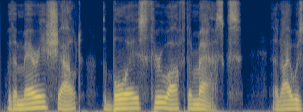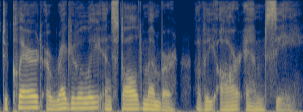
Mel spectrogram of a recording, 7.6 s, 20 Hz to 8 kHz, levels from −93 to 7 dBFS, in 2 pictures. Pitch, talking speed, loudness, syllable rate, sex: 115 Hz, 180 wpm, -17 LUFS, 5.0 syllables/s, male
